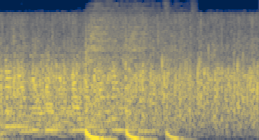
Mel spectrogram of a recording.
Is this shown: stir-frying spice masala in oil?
no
